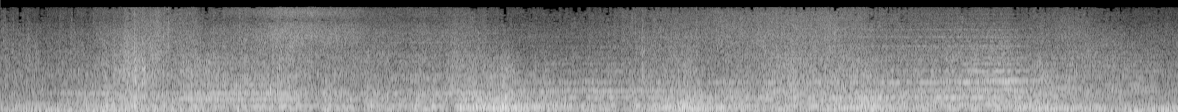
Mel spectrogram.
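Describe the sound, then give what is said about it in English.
Ocean waves roar and break in heavy, rolling surges, where a southern sea lion uses a breaking wave to chase gentoo penguins. The loudest crashes swell midway through, beneath a steady layer of sustained musical tones, with no voices. “It uses the speed of a breaking wave to catch up with the gentoos.”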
